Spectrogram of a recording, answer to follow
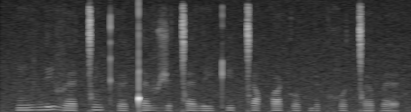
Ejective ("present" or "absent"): present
